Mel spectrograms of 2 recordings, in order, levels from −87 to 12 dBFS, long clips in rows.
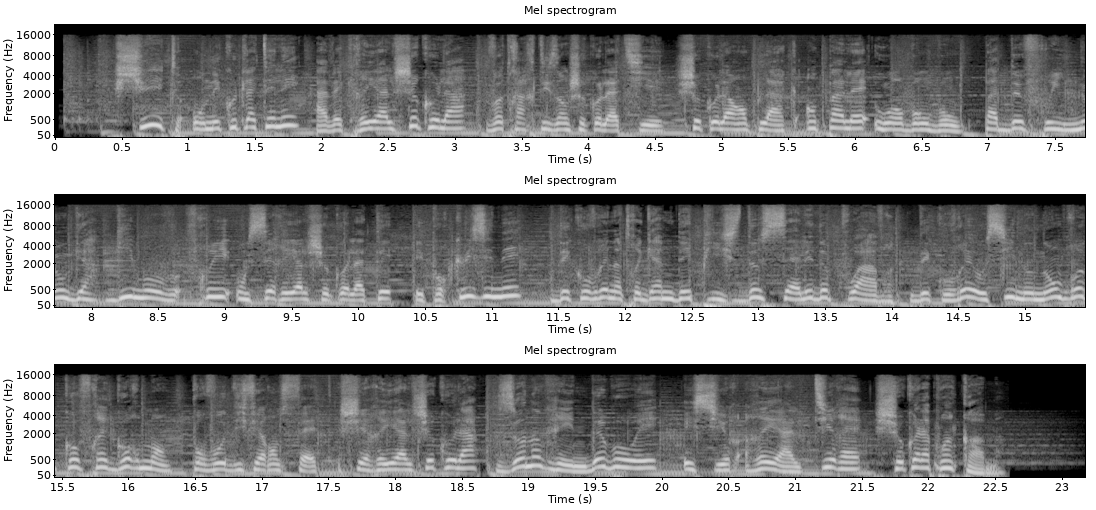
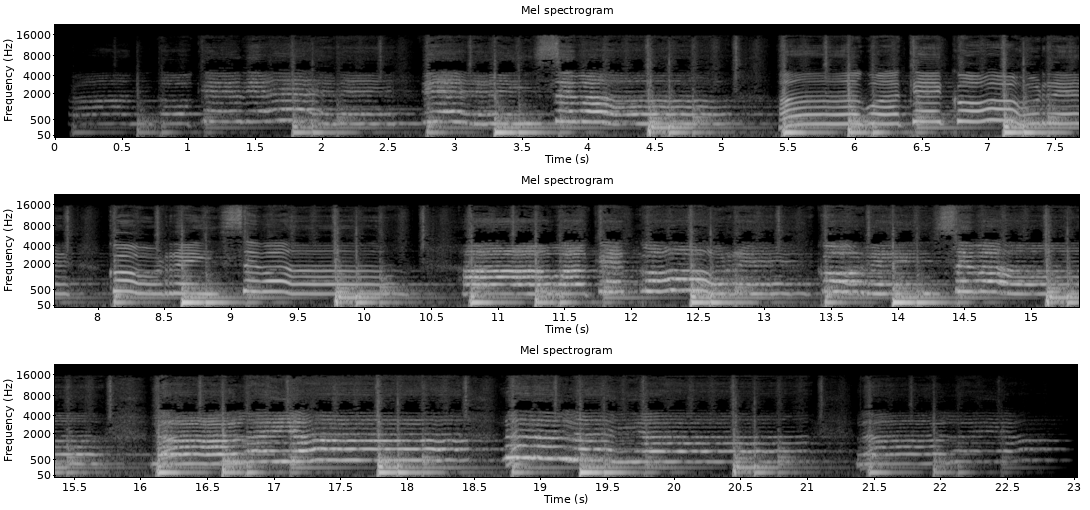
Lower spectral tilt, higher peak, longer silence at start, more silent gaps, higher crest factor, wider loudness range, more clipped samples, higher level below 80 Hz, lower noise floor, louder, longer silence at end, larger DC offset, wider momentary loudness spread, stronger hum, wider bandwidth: about the same, -5 dB/octave vs -6 dB/octave; about the same, 0 dBFS vs -2 dBFS; second, 0.05 s vs 0.2 s; neither; second, 10 dB vs 18 dB; second, 1 LU vs 5 LU; neither; first, -26 dBFS vs -44 dBFS; about the same, -44 dBFS vs -44 dBFS; first, -11 LUFS vs -20 LUFS; first, 0.6 s vs 0.3 s; neither; second, 5 LU vs 16 LU; neither; about the same, 16.5 kHz vs 16 kHz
